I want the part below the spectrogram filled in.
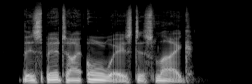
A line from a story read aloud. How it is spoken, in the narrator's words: he adds in a low monotone, his face set in a grim expression of disapproval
